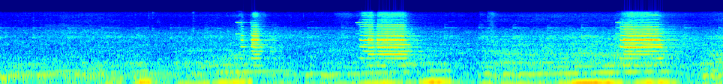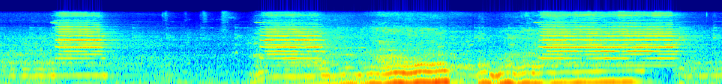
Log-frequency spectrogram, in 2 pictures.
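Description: KCSM diesel freight locomotives approaching, the lead unit sounding its air horn: a brief toot about five seconds in, then five longer blasts, the last held about three seconds, over a low engine rumble that grows louder as the train nears.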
